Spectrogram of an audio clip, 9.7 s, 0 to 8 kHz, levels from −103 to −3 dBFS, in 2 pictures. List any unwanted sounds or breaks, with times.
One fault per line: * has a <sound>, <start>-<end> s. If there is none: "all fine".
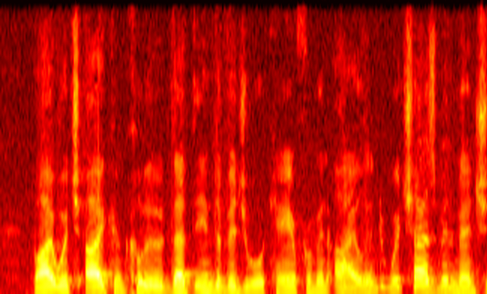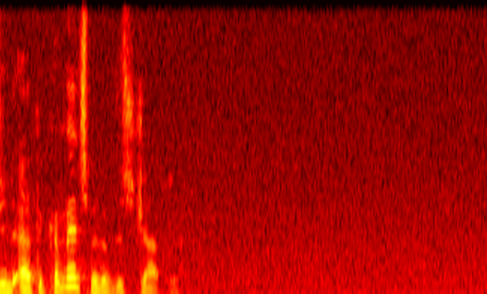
all fine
